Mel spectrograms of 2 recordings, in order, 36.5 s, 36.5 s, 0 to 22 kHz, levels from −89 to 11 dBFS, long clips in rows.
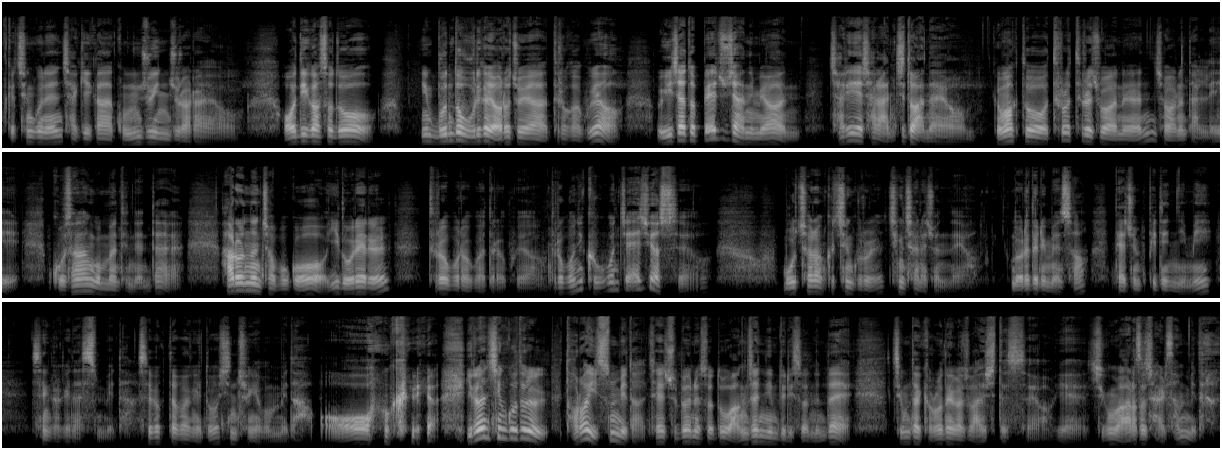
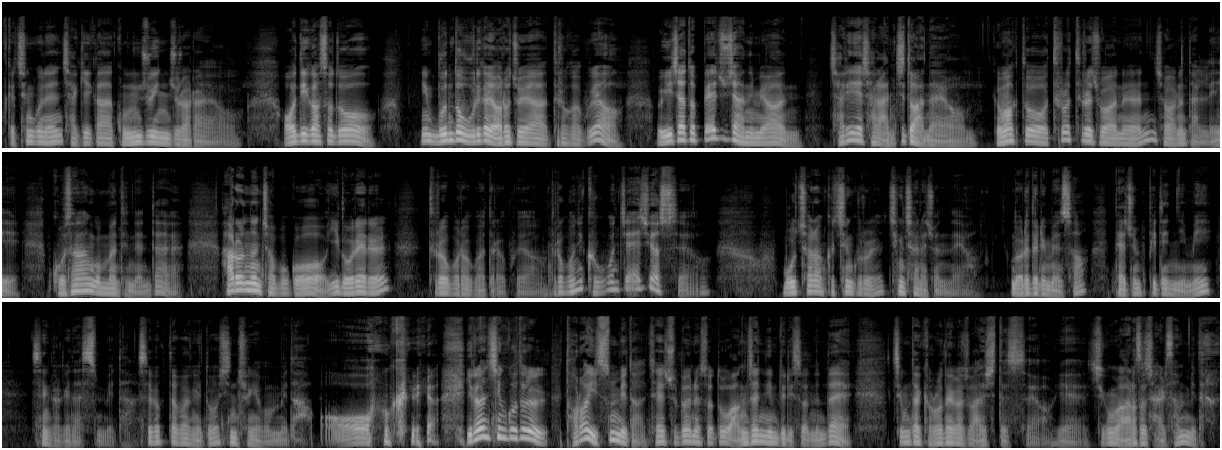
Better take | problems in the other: second | thin; very; fading below 400 Hz

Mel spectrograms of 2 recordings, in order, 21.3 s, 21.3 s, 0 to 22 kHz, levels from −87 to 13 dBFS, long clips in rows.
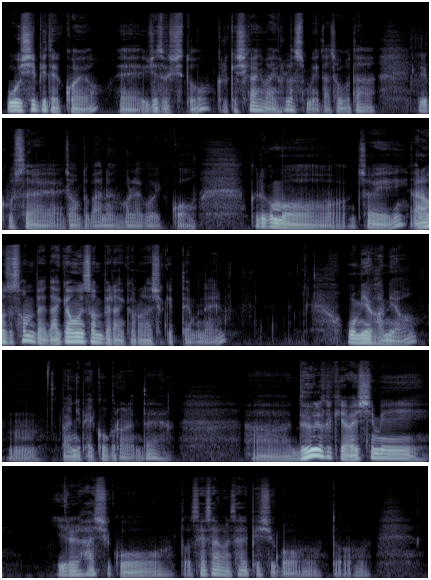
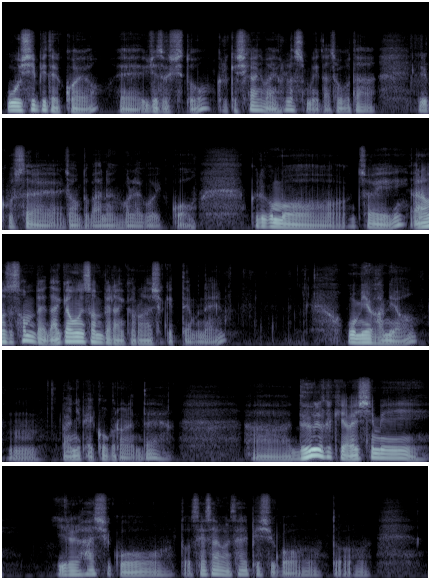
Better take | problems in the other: first | garbled, watery; slightly; nothing above 8 kHz

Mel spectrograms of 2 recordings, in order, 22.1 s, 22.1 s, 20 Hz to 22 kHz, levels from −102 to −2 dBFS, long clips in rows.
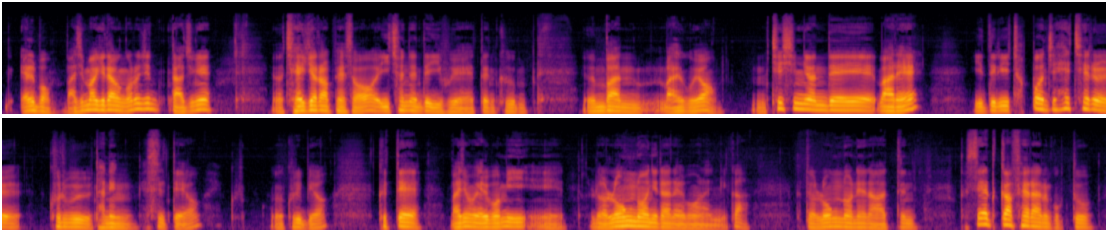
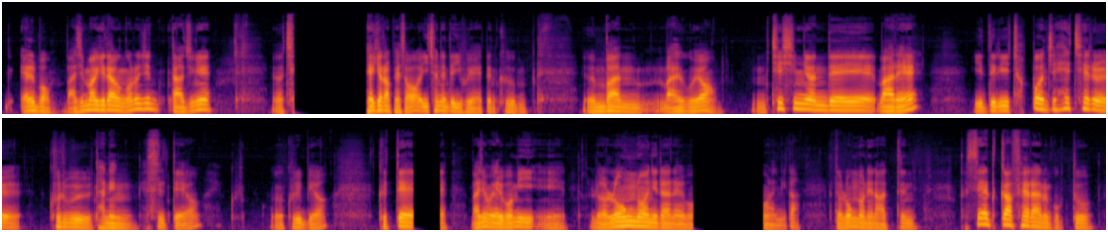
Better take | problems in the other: first | audio freezing; at 3 s for 0.5 s, at 15 s and at 18 s for 0.5 s

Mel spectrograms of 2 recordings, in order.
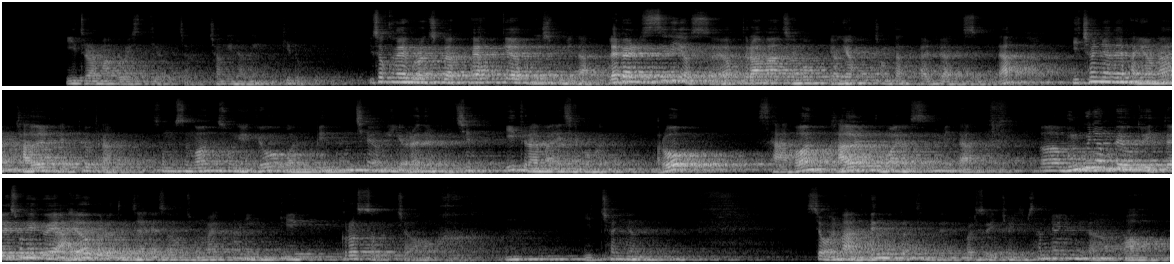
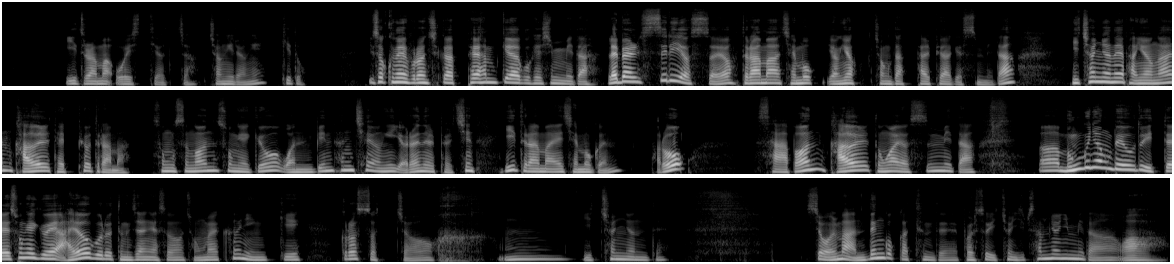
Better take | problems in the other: second | room echo; noticeable; dies away in 2.5 s // off-mic speech; somewhat distant

